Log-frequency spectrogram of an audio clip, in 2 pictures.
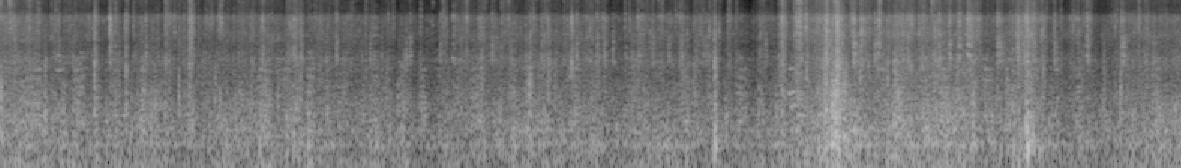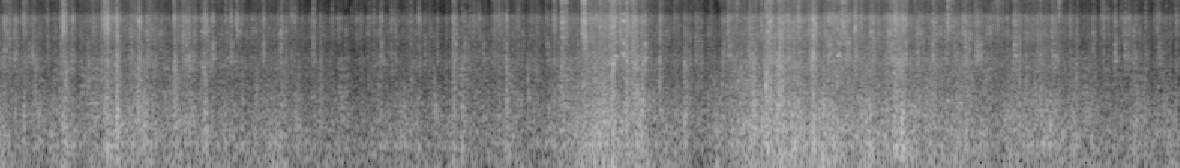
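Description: Strong wind buffeting a pop-up camper, heard from inside: a steady rush against the canvas walls with sharp flaps and knocks, swelling into heavier gusts about a third of the way in and again near the end.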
